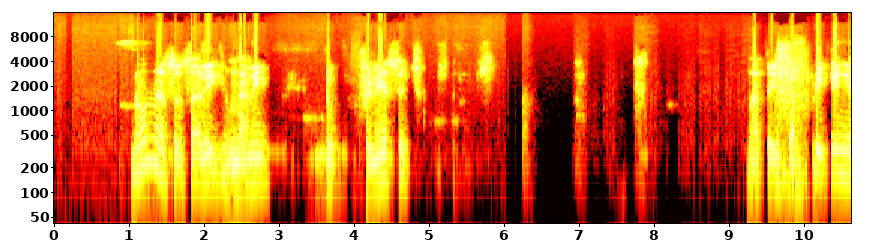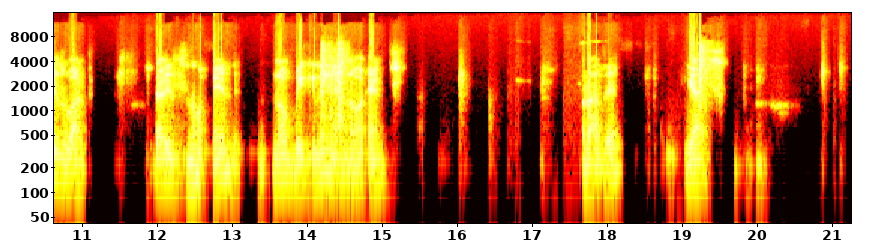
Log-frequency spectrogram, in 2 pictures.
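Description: An elderly man speaks calmly through an online call, with pauses.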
